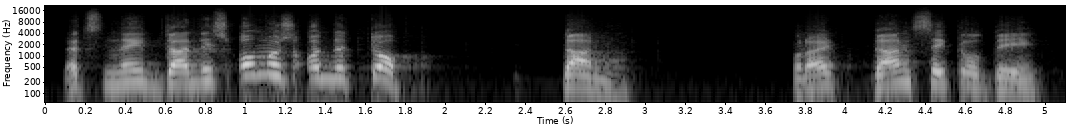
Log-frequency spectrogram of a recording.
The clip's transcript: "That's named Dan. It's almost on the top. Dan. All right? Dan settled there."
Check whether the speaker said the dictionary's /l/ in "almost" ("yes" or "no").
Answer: yes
